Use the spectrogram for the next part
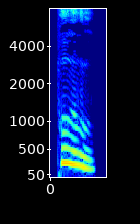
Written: ಪೂವು

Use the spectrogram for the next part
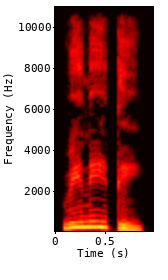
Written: ವನಧಿ

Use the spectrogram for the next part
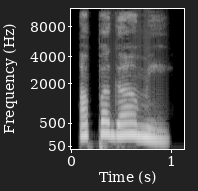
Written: ಅಪಗಾಮಿ

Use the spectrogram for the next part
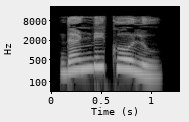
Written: ದಂಡಿಕೋಲು

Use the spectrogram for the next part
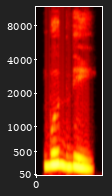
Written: ಬುದ್ದಿ

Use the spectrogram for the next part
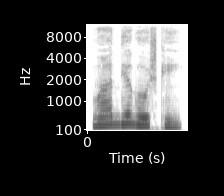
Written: ವಾದ್ಯಗೋಷ್ಠಿ

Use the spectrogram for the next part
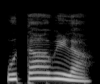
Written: ಉತಾವಿಳ

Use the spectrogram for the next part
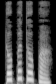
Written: ತೊಪತೊಪ

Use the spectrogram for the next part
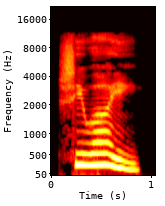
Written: ಸಿವಾಯಿ

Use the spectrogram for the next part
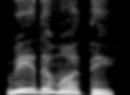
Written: ವೇದಮಾತೆ

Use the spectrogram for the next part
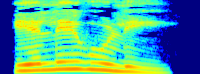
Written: ಎಲವಲ

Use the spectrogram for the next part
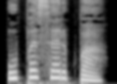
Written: ಉಪಸರ್ಪ

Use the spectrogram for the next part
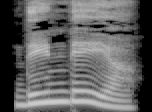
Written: ದಿಂಡಿಯ

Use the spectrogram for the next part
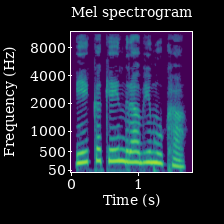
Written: ಏಕಕೇಂದ್ರಾಭಿಮುಖ

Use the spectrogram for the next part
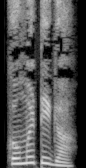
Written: ಕೈಮಡಗು

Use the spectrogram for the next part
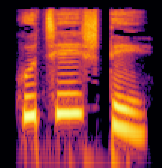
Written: ಕುಚೇಷ್ಟೆ

